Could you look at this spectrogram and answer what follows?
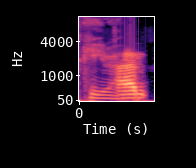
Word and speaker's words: Ciara: can't say it, Ciara, I think you say Kira. it. Oh, is it? I don't know how to say it. It's the stupidest name. It's Kira, basically. It's just a weird spelling of Kira.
